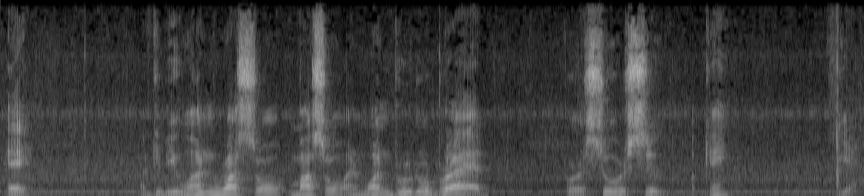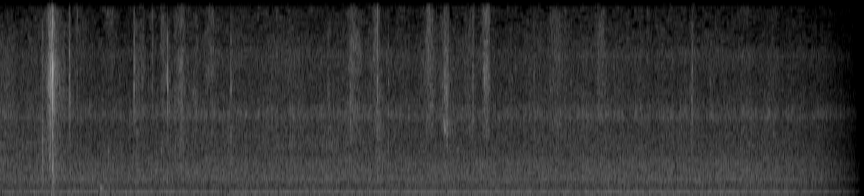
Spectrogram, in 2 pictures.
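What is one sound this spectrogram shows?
Paper crinkles softly in a man's hands.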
